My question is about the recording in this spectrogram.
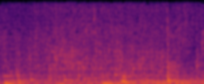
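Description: Water running from a kitchen tap into a stainless-steel sink as food and dishes are rinsed under it.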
